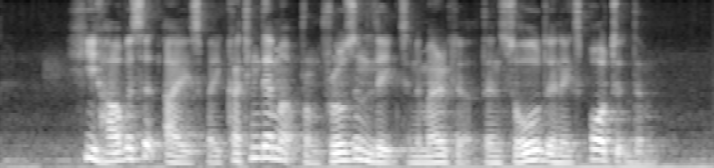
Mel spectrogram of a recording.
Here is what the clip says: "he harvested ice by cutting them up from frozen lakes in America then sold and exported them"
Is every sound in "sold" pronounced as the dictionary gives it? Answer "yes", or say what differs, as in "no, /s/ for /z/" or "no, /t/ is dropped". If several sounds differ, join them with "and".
yes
